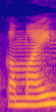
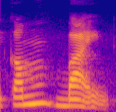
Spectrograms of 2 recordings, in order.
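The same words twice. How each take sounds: First: कंबाइन as "kamain", no b; wrong pronunciation. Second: कंबाइन as "kam-bain", b clear; b pronounced. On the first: Teacher showing what to avoid, कंबाइन without b. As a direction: run m into the vowel in कंबाइन. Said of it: "अब कंबाइन नहीं बोलते". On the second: Teacher giving correct form, कंबाइन with b sounded. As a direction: split कंबाइन into कम and बाइन. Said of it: "भी पढ़ा जाएगा". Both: Shown as a demonstration.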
